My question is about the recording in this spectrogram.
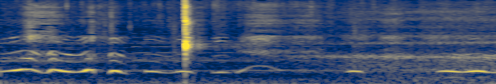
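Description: A single sharp finger snap about a second in, over a wavering, warbling tone.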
